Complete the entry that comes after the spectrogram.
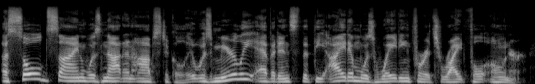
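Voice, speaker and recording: A man reading scripted narration for a video in a measured storytelling way. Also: medium pitch, lively intonation, background noise. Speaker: narrator of a celebrity compilation video.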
